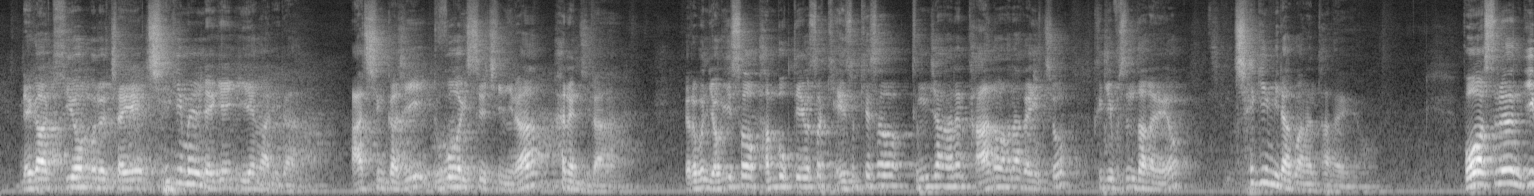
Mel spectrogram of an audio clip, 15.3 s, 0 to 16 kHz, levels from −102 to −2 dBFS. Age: 30-49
